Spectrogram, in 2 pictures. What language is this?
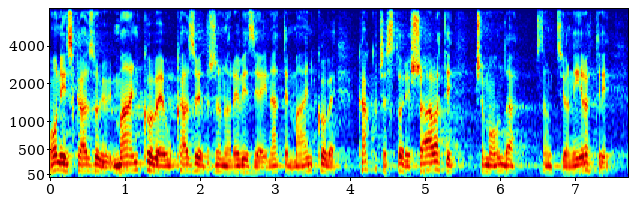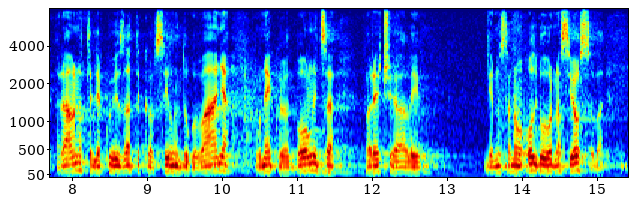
Croatian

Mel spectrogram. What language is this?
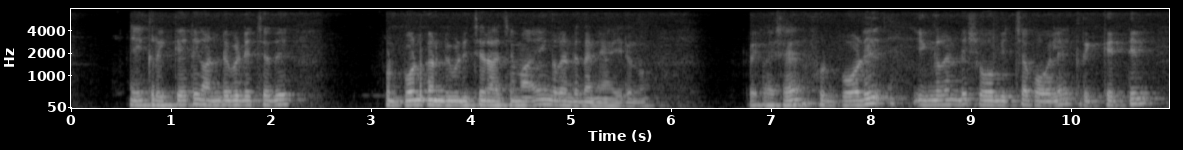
Malayalam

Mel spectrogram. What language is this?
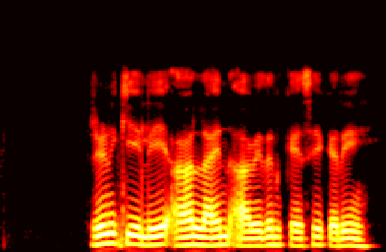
Hindi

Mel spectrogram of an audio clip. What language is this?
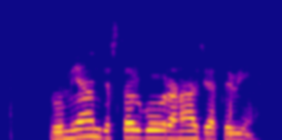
Pashto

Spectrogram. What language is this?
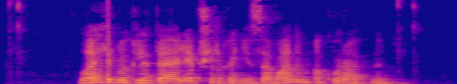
Belarusian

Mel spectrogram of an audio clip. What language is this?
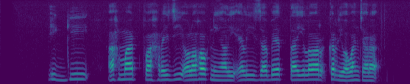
Sundanese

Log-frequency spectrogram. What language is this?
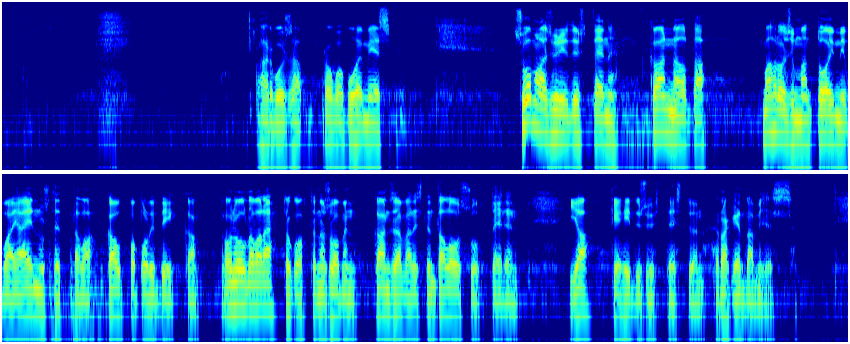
Finnish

